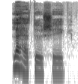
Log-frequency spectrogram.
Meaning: 1. chance (an opportunity or possibility) 2. possibility 3. option
- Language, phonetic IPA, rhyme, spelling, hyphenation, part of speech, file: Hungarian, [ˈlɛhɛtøːʃeːɡ], -eːɡ, lehetőség, le‧he‧tő‧ség, noun, Hu-lehetőség.ogg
